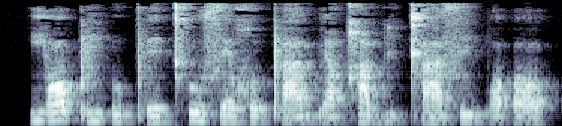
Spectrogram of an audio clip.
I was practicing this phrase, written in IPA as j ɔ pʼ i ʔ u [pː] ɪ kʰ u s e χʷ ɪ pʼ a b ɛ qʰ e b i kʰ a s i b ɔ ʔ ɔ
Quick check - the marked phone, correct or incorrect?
incorrect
